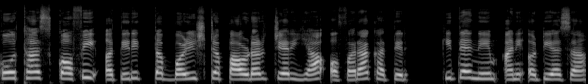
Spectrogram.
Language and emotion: Goan Konkani, neutral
